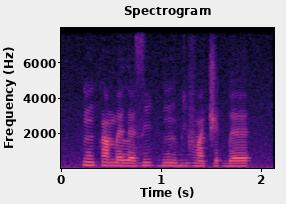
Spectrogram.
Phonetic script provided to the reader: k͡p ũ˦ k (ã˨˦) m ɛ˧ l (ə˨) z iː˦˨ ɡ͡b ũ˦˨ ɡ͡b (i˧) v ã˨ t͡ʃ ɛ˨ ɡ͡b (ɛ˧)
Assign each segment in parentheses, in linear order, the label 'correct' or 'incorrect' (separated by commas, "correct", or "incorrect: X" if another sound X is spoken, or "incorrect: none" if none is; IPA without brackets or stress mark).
incorrect: ã˦, incorrect: ɛ˨, correct, correct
